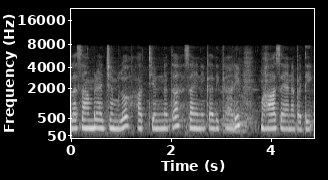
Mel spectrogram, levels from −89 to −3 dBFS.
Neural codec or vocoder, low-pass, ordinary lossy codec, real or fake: none; none; none; real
